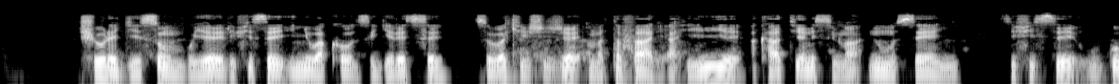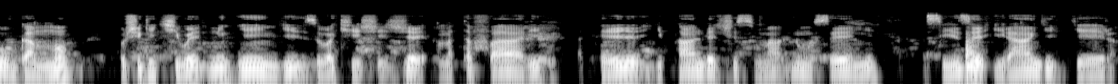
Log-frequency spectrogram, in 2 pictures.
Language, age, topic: Rundi, 50+, education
